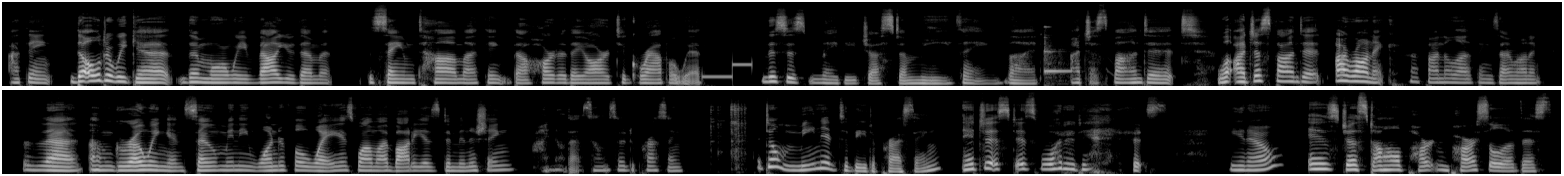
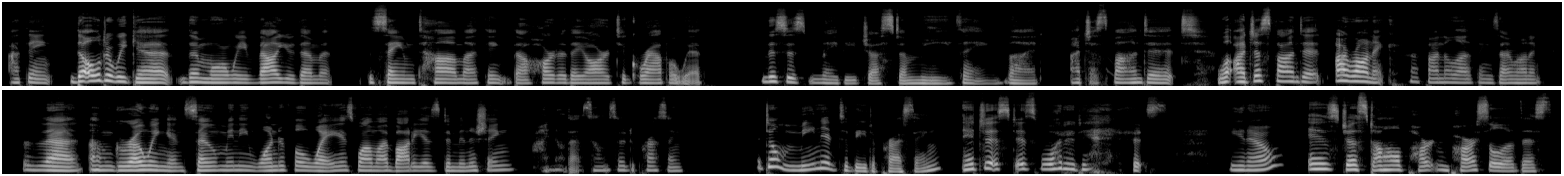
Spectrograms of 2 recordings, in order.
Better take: second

